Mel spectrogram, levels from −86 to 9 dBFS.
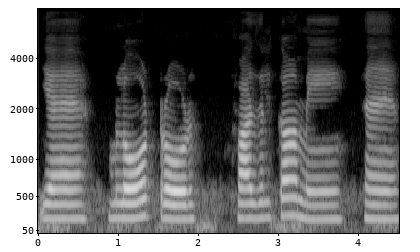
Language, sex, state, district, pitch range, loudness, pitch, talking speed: Hindi, female, Punjab, Fazilka, 190-205 Hz, -14 LUFS, 200 Hz, 55 wpm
